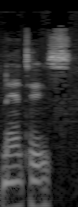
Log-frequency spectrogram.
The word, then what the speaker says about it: Nantes: Nantes. You don't pronounce the S. So it's like, Nantes.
